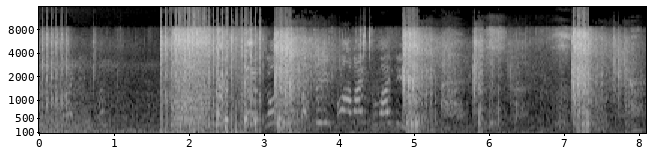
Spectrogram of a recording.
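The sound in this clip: Bursts of machine-gun fire and gunshots from paratroopers fighting in prolonged combat while cut off from their company. A long sustained burst of rapid shots is followed by several shorter, sharp volleys, loud and crackling.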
